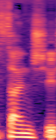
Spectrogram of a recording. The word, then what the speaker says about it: Sun Tzu: Sun Tzu, yes.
